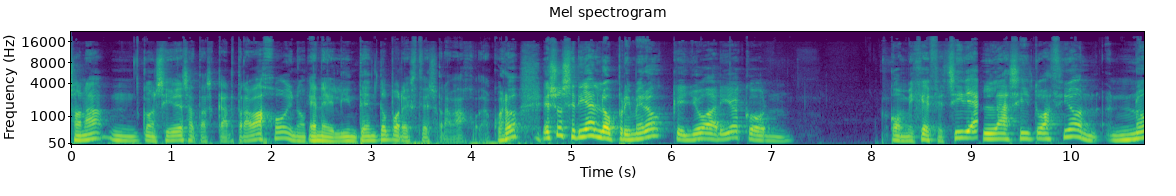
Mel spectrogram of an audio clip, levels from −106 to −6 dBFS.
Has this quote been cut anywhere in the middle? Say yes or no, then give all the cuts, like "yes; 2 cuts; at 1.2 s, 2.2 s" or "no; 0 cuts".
yes; 3 cuts; at 2.3 s, 3.7 s, 9.1 s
